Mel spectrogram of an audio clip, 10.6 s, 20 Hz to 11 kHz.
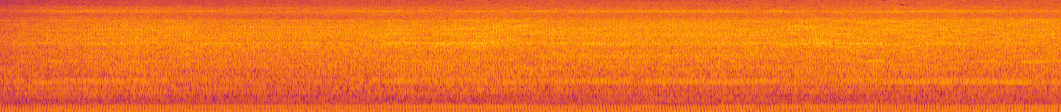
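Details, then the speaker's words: Normal idle on a 1997 VW Golf Estate Joker Edition, no dash warning lights: even, steady idle with smooth low thrum, no stumbles, ticks or misses; runs fine despite oil leaks, brought in for a broken clutch cable. "you can see clean smooth idle runs well there's actually no issue stop stop that thank you there's actually no issue running wise to the car"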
